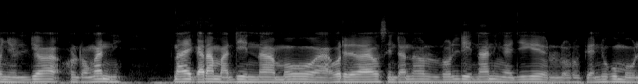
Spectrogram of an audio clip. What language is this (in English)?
Masai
